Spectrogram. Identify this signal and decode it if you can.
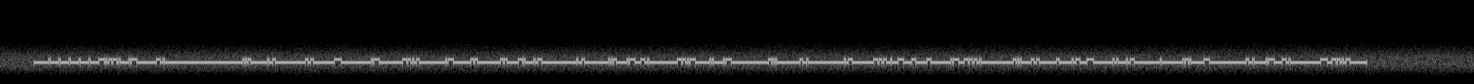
RTTY (75 baud, 170 Hz shift), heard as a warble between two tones, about 1120 Hz centre, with radio static. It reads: ENSUITE WELLHAUSEN EXERCA COMME PRIVAT-DOCENT A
